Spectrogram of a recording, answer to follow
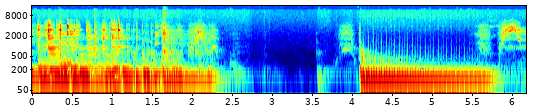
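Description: Five-string electric bass played through a Blackstar Unity Elite U700H head and U115C 1x15 cabinet: a quick run of notes that fades out about two seconds in, a brief gap, then a single low note struck and held, slowly dying away.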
